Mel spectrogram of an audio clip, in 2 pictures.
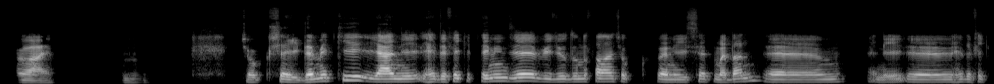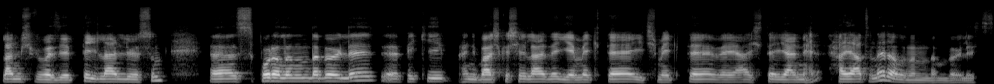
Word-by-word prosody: Vay. - - 0 0.7
Hımm. 85 -2 -22 1.0
Çok - - -7
şey 110 -3 0
demek 155 +5 +4
ki, 200 - -5 0.2
yani, 130 0 +7
hedefe 130 +1 -1
kitlenince 160 +2 +2
vücudunu, 130 0 -4
falan, 135 0 0
çok, - - -8 0.2
hani, 115 0 +1
hissetmeden, 125 +3 -3 0.2
emm, 115 0 -2 0.3
hani, - - -11
ııı, 115 0 -2
hedefe 120 0 -8
kitlenmiş 125 0 -2
bir 115 - -9
vaziyette 105 +5 +1
ilerliyorsun. 125 +5 -1 0.5
Eee, 130 +1 +3
spor 155 +4 +4
alanında 150 0 +4
böyle. 180 +5 +3
Eee, - - -3
peki, 140 +2 -5
hani, 120 -2 -8
başka 115 0 +2
şeylerde, 125 -1 0
yemekte, 115 +2 +2
içmekte 110 +2 -2
veya, 110 0 -2
işte, 110 - -6
yani, 115 -1 0
h - - -8
hayatın 125 +3 +1
her 200 - +1
alanında 100 -3 -3
mı 95 0 -14
böylesin? - - -10
125 Hz, 125 wpm, -24 LUFS, 115-135 Hz, 1.0 s, yani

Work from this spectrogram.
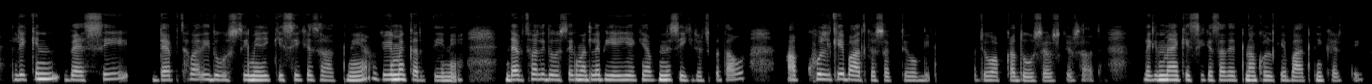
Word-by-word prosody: लेकिन 250 +5 +5
वैसी 210 +5 -2 0.3
डेप्थ 205 +2 -3
वाली 230 -1 -2
दोस्ती 210 0 -1
मेरी 205 0 +6
किसी 210 +1 -3
के 210 +1 -4
साथ 195 -2 -7
नहीं 195 +1 +4
है, 220 - 0
क्योंकि 245 -5 -1
मैं 230 +1 +10
करती 190 -3 -3
नहीं। 180 +1 -1 0.5
डेप्थ 215 0 +2
वाली 235 0 0
दोस्ती 220 -1 -1
का 220 - +2
मतलब 220 +1 +1
यही 210 0 +2
है 210 - +1
कि 210 - -2
अपने 210 +1 +4
सीक्रेट्स 190 -2 -5
बताओ। 235 +6 -4 0.5
आप - - +1
खुल 240 -2 +2
के 245 +3 +1
बात 210 -3 +1
कर 195 - -5
सकते 185 0 -4
होंगे, 185 +2 -6 0.5
जो 195 0 -2
आपका 185 0 -4
दोस्त 175 -2 -4
है, 170 - -3
उसके 175 +1 -8
साथ। - - -11 0.4
लेकिन 210 0 +4
मैं 210 0 +6
किसी 210 0 -5
के 200 - -3
साथ 200 +1 -2
इतना 200 0 +1
खुल 200 -1 -1
के 195 - -4
बात 180 -1 -2
नहीं 190 - +1
करती, 180 +5 -12
205 Hz, 220 wpm, -24 LUFS, 190-220 Hz, 0.5 s, मैं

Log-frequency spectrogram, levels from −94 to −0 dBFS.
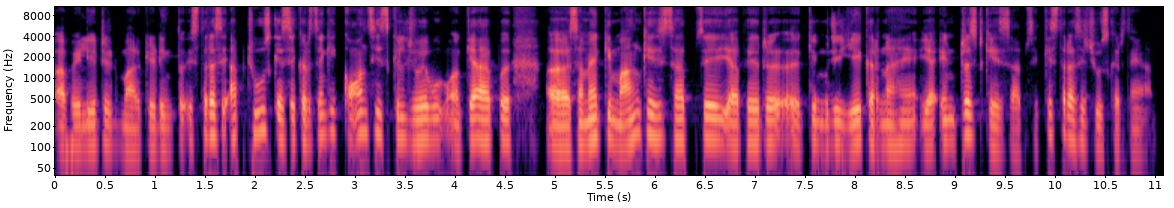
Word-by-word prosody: Affiliated 105 +1 -1
marketing. 95 0 -4
तो - - -4
इस - - -2
तरह 150 - +6
से - - -2
आप 140 - -2
चूज़ 170 +2 -2
कैसे 135 +2 +2
करते 120 +4 -1
हैं - - -6
कि 170 - -9
कौन-सी 160 0 +2
स्किल 140 -1 -2
जो 125 -1 -2
है 130 - +5
वो - - -3
क्या 135 0 +7
आप 125 -1 +2 0.5
अ, 105 0 +7
समय 115 +6 +3
की 145 - +1
माँग 125 +8 +3
के 155 - +1
हिसाब 135 -2 0 0.2
से 135 -1 +5
या 115 -3 +3
फिर 120 -1 +2 0.5
कि 125 - -3
मुझे 115 +1 -5
ये 120 - +4
करना 110 -1 -1
है 115 +1 -6
या 110 0 +2
इंटरेस्ट 140 +4 0
के - - -3
हिसाब 95 -1 -6
से, - - -13
किस 150 -1 -4
तरह 135 - +2
से 120 - -8
चूज़ 100 -3 -6
करते 90 - -10
हैं 90 - -12
आप? - - -19
120 Hz, 245 wpm, -23 LUFS, 110-135 Hz, 0.5 s, क्या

